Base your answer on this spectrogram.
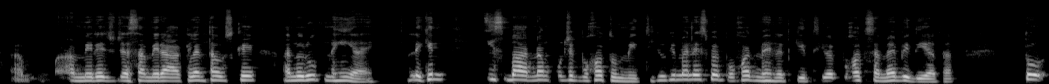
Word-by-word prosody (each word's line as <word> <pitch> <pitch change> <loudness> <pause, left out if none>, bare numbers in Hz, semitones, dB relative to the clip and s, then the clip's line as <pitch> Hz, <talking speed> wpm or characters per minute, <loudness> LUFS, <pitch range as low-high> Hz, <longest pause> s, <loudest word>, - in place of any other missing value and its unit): अम, - - -12 0.4
अ, - - -1
मेरे 170 +2 +3
जैसा 175 +1 +1
मेरा 165 0 +3
आंकलन 180 +3 0
था 195 - +4
उसके 190 +2 +2 0.4
अनुरूप 200 +3 +4
नहीं 175 -2 0
आएँ। 130 0 -3 0.4
लेकिन 225 +3 +1 0.5
इस 225 - 0
बार 210 -3 +5
ना 205 +1 +2
मुझे 200 0 -4
बहुत 200 +1 0
उम्मीद 145 -4 -2
थी - - -13
क्योंकि 195 +3 -3
मैंने 220 0 +3
इस 220 0 0
पे 225 - +7
बहुत 190 +5 0
मेहनत 160 -2 0
की 150 - 0
थी 155 +2 -7
और 165 - +4
बहुत 190 +1 -2
समय 175 +1 +2
भी 180 0 +4
दिया 135 -3 +1
था। 135 +1 -9 0.8
तो 465 -1 +8
180 Hz, 195 wpm, -23 LUFS, 165-200 Hz, 0.8 s, तो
